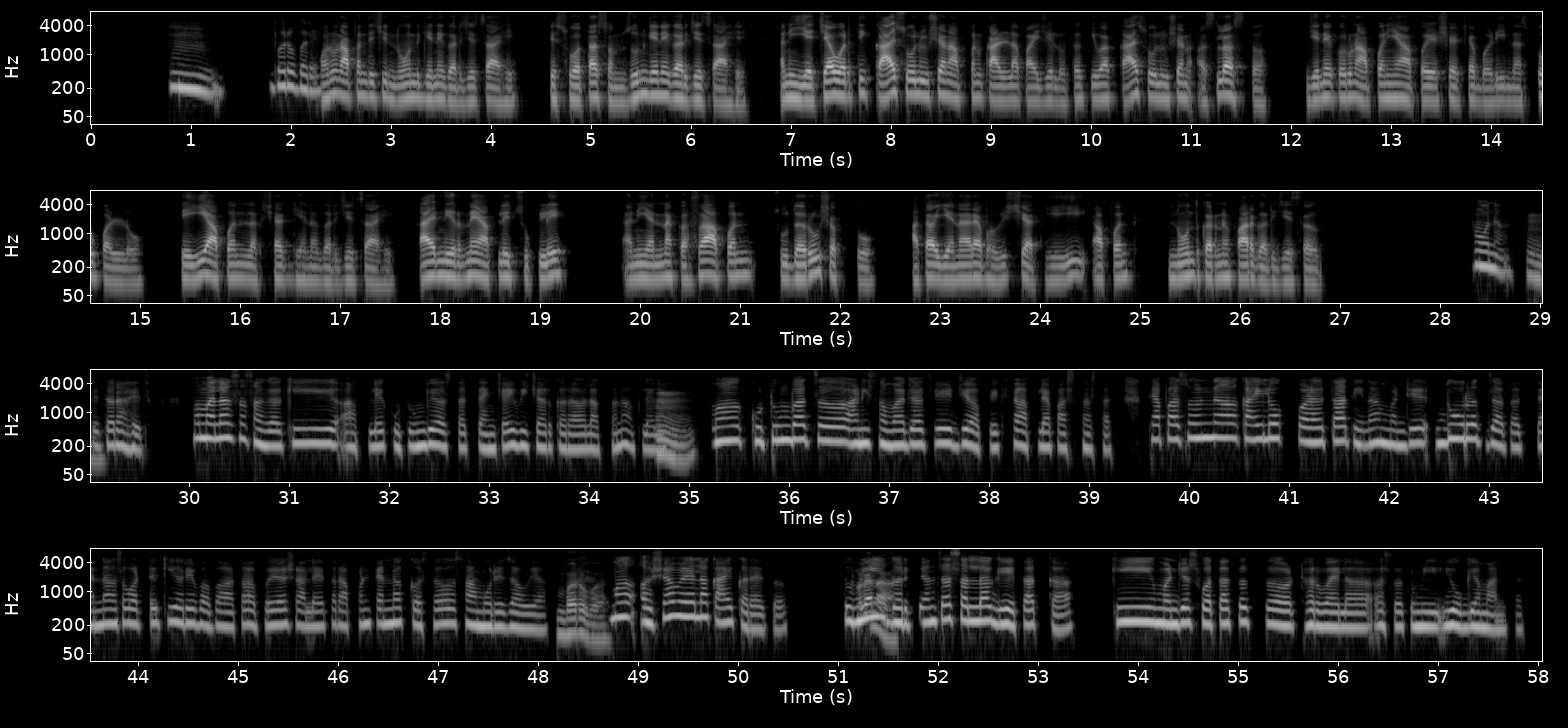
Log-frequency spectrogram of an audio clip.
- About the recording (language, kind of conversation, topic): Marathi, podcast, अपयशानंतर पर्यायी योजना कशी आखतोस?
- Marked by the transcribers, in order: none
